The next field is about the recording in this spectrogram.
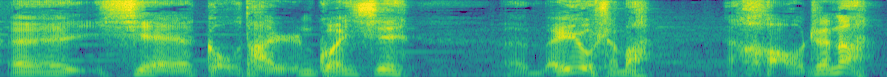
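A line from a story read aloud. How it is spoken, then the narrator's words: Wry bitter smile. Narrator (Chinese): 他苦笑道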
